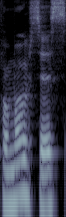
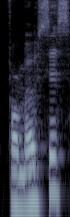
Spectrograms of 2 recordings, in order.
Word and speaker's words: Formosus: who was uh Pope Formosus I I can never say his name right. I've heard so many people say it but I can never say it. Formosis I think is how you say it.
